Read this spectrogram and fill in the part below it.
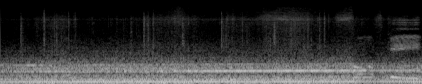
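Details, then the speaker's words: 1996 Range Rover, 4.0L petrol, 4HP24 four-speed automatic, road test: steady mid-pitched whine over road and engine noise from about 40 km/h, constant at 40–50 km/h under load, not coasting; gear whine, transmission or differential suspected. "here just the noise just starts to come in at about 40 kilometers an hour so if I just try and maintain 40 50 kilometers an hour sort of under load not coasting the noise is there all the time"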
